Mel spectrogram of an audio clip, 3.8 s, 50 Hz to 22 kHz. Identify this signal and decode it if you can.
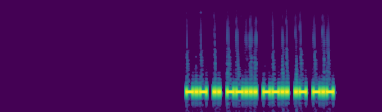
Morse code, heard as a keyed tone, about 53 wpm, 700 Hz. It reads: KI7ZAK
